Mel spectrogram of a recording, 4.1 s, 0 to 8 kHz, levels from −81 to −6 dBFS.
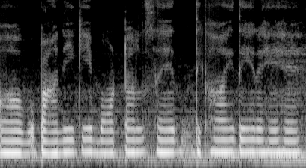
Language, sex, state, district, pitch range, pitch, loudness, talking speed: Hindi, female, Himachal Pradesh, Shimla, 180-185 Hz, 185 Hz, -18 LUFS, 130 wpm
